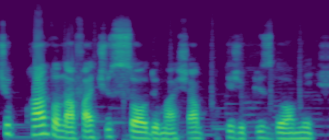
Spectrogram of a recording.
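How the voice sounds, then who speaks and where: A narrator acting out an indignant husband who scolds his wife, raising the pitch and repeating "Hein?". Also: expressive, normal speed, a little mellow, breathy edge, dry recording, faint music behind. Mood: berating.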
